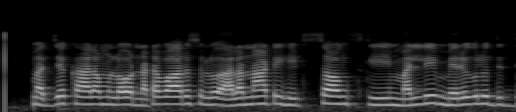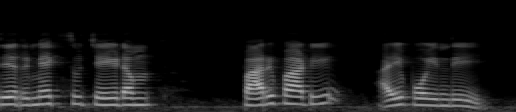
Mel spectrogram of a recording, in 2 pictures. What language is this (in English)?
Telugu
